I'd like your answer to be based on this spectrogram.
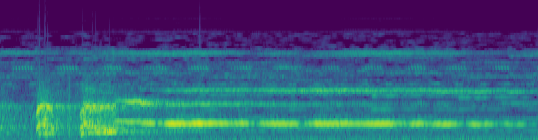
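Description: Wolves howl in drawn-out, wavering tones that start with a few rough onsets and then hold one long sustained howl, loud and fairly close, with no talk over them.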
